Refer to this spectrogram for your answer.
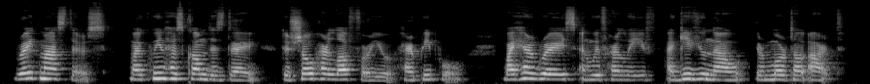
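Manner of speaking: plain reading voice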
